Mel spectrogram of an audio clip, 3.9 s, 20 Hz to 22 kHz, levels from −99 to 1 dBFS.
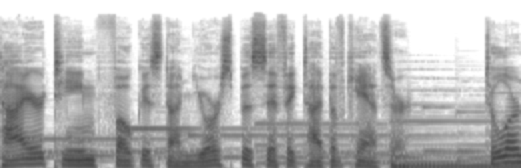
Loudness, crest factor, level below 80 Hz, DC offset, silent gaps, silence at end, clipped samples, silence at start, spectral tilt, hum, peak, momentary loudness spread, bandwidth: -30 LUFS; 18 dB; -42 dBFS; under 0.1%; none; 0 s; under 0.1%; 0 s; -4 dB/octave; none; -12 dBFS; 7 LU; 15.5 kHz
